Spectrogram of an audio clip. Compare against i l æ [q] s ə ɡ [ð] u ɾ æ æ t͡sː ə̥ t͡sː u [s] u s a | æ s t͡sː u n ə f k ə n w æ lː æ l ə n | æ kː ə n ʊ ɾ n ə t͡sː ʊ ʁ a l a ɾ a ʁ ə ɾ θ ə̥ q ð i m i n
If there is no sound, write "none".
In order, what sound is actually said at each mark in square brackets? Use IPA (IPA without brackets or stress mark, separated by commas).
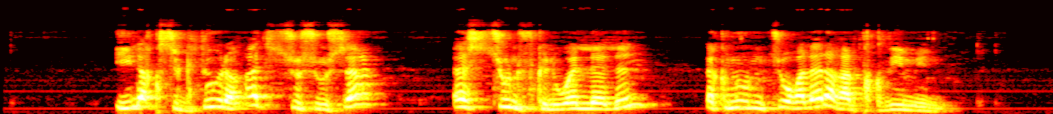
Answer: q, θ, s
